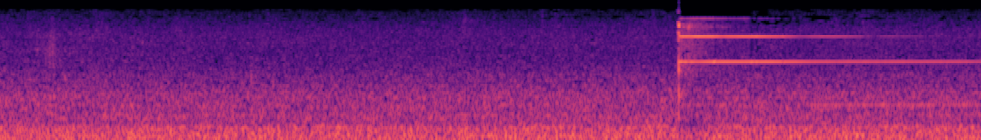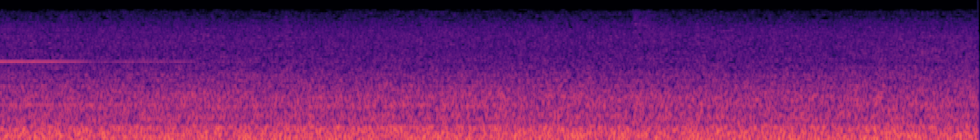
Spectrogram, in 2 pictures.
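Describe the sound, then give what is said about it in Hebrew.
A single meditation bell is struck once to begin a seated meditation, its clear metallic tone ringing out and slowly fading over a few seconds against a steady low background hum. “נתחיל בצלצול פעמון וגם נסיים כך.”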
